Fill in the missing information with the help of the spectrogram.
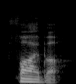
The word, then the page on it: fibre: Australian English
